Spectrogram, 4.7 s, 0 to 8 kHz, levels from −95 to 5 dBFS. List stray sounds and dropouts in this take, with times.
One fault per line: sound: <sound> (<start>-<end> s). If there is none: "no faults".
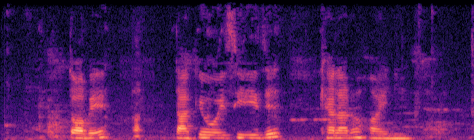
sound: laugh (1.3-1.5 s)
